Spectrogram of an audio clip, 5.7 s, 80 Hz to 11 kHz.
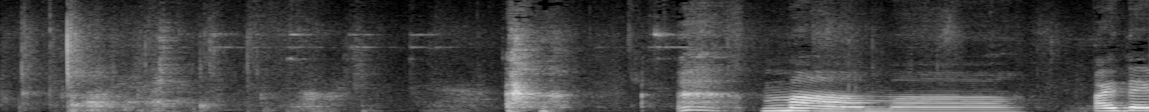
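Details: Twelve-week-old golden retriever/German Shepherd mix puppy, 30 pounds, in foster care in Troy, Illinois, playing with pals indoors: brief scuffling yelps, then a drawn-out steady whine lasting over a second, with people talking around it.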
